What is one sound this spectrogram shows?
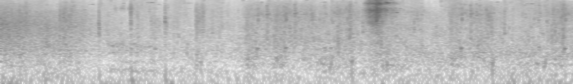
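Footsteps crunch through grass and gravel at a walking pace.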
